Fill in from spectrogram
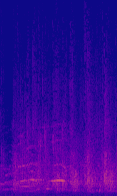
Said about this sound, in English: I want you to clap your hands as you're seated.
